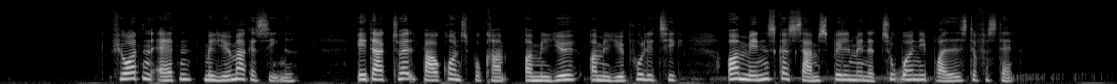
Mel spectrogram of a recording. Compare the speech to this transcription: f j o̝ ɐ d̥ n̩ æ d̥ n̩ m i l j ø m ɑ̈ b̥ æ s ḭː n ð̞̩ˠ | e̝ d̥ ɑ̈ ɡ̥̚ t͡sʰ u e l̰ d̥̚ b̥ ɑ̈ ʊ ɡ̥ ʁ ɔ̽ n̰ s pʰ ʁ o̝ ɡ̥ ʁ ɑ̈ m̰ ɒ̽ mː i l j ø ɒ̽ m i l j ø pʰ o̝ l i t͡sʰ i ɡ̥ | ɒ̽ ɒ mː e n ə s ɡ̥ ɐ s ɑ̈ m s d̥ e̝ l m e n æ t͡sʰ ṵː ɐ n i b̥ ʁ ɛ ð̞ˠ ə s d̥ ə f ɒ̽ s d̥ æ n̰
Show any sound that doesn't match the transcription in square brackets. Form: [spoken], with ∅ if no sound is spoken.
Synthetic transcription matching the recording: f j o̝ ɐ d̥ n̩ æ d̥ n̩ m i l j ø m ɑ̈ [ɡ̥] æ s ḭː n ð̞̩ˠ | e̝ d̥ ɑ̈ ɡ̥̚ t͡sʰ u e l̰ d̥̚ b̥ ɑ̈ ʊ ɡ̥ ʁ ɔ̽ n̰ s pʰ ʁ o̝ ɡ̥ ʁ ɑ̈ m̰ ɒ̽ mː i l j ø ɒ̽ m i l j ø pʰ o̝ l i t͡sʰ i ɡ̥ | ɒ̽ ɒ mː e n ə s ɡ̥ ɐ s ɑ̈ m s [b̥] e̝ l m e n æ t͡sʰ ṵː ɐ n i b̥ ʁ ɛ ð̞ˠ ə s d̥ ə f ɒ̽ s d̥ æ n̰

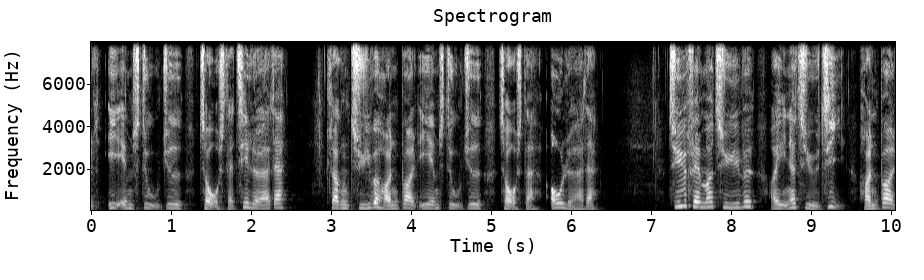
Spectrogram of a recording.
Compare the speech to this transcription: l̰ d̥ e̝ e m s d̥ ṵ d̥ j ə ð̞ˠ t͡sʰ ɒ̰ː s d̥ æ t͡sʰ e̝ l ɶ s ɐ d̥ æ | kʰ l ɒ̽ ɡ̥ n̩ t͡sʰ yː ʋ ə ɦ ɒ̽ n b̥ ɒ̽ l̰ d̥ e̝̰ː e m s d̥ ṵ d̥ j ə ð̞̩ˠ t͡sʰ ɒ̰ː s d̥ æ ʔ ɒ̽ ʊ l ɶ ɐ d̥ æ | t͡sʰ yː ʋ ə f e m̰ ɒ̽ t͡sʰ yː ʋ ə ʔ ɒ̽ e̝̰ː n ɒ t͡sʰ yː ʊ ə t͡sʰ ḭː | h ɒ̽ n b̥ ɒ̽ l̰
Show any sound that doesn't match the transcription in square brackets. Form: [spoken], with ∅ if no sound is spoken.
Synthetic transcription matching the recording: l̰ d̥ e̝ e m s d̥ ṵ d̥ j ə ð̞ˠ t͡sʰ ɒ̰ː s d̥ æ t͡sʰ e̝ l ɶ [∅] ɐ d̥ æ | kʰ l ɒ̽ ɡ̥ n̩ t͡sʰ yː ʋ ə ɦ ɒ̽ n b̥ ɒ̽ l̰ d̥ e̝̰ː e m s d̥ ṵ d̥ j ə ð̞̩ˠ t͡sʰ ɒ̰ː s d̥ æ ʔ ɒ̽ ʊ l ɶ ɐ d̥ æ | t͡sʰ yː ʋ ə f e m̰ ɒ̽ t͡sʰ yː ʋ ə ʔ ɒ̽ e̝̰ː n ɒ t͡sʰ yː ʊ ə t͡sʰ ḭː | h ɒ̽ n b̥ ɒ̽ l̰

